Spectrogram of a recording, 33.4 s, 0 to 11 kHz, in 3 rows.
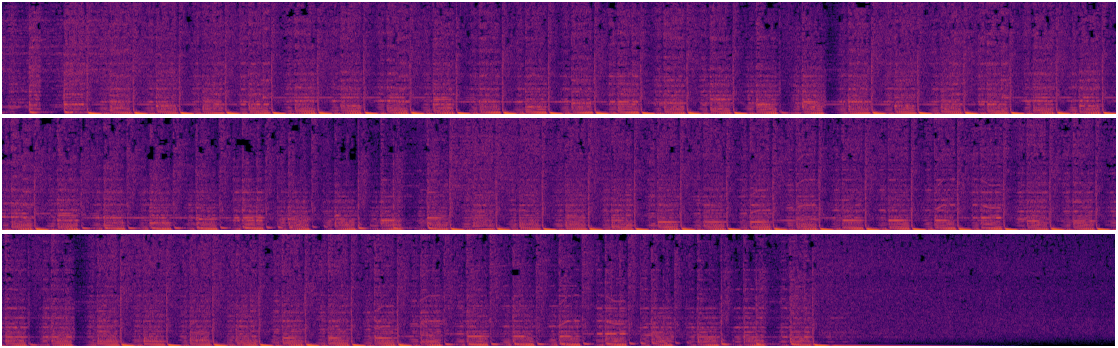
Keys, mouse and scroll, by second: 2.1-7.1 middle drag, 7.1 KP_3, 10.1 n, 11.7-13.4 middle drag, 16.9-18.9 middle drag, 18.7 g, 21.1-24.2 middle drag, 24.2 Tab, 25.9 a, 26.6 a, 27.1 a, 27.5 Tab, 29.1 g, 29.8 click, 32.8-33.4 middle drag.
